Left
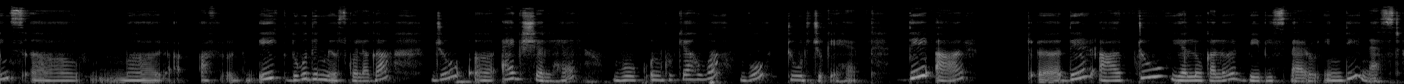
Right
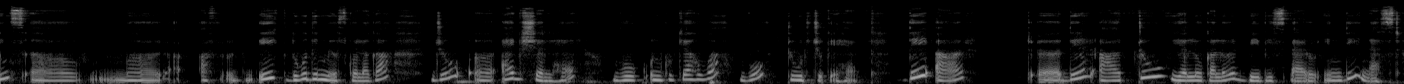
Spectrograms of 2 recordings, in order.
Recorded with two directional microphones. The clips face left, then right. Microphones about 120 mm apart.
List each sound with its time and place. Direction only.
0.1 s speech: 25° right (ahead or behind)
6.2 s speech: 5° left (ahead or behind)
6.6 s speech: 25° right (ahead or behind)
